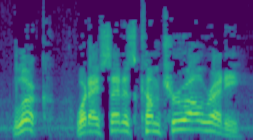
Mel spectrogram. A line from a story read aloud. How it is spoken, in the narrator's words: shouted the sergeant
